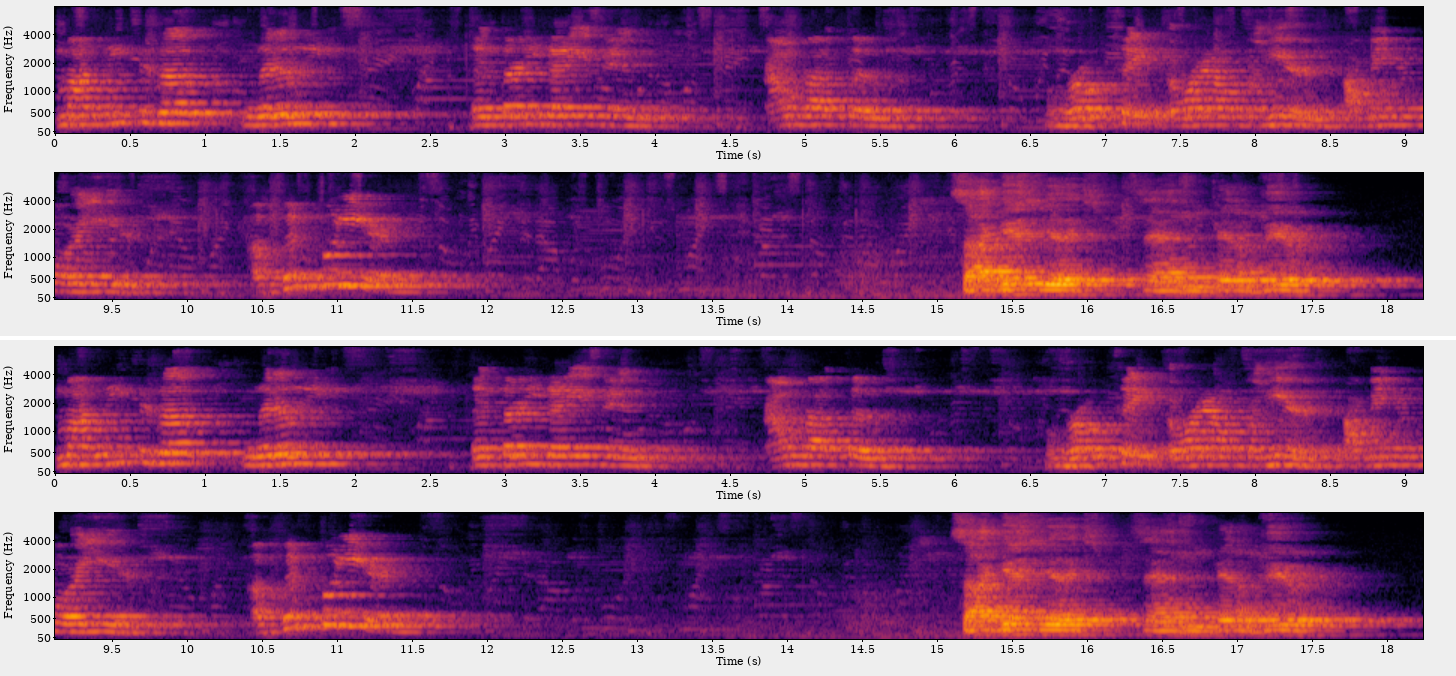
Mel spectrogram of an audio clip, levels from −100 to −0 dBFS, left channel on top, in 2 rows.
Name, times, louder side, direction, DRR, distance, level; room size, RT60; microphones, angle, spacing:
voice 1, 0.0-1.9 2.2-4.0 4.5-10.0 10.4-11.5, right 1 dB, 10° right, 2.1 m, -34 dB
voice 2, 12.0-12.5 12.9-13.0 13.3-13.5 13.8-14.9, left 6 dB, 65° left, 0.4 m, -56 dB
voice 3, 15.1-17.4, left 2 dB, 10° left, 1.0 m, -25 dB
13.5 x 5.3 x 2.2 m
head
